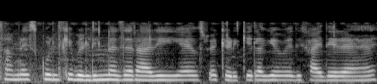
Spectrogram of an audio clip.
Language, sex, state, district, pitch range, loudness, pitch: Hindi, male, Chhattisgarh, Raipur, 200-215 Hz, -15 LUFS, 205 Hz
